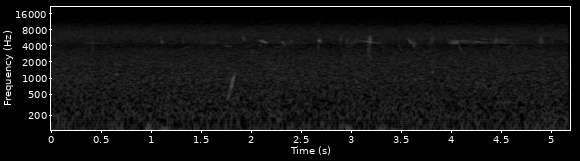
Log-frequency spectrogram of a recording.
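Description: Quiet open-air ambience with faint, scattered high bird chirps over a low steady hiss.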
